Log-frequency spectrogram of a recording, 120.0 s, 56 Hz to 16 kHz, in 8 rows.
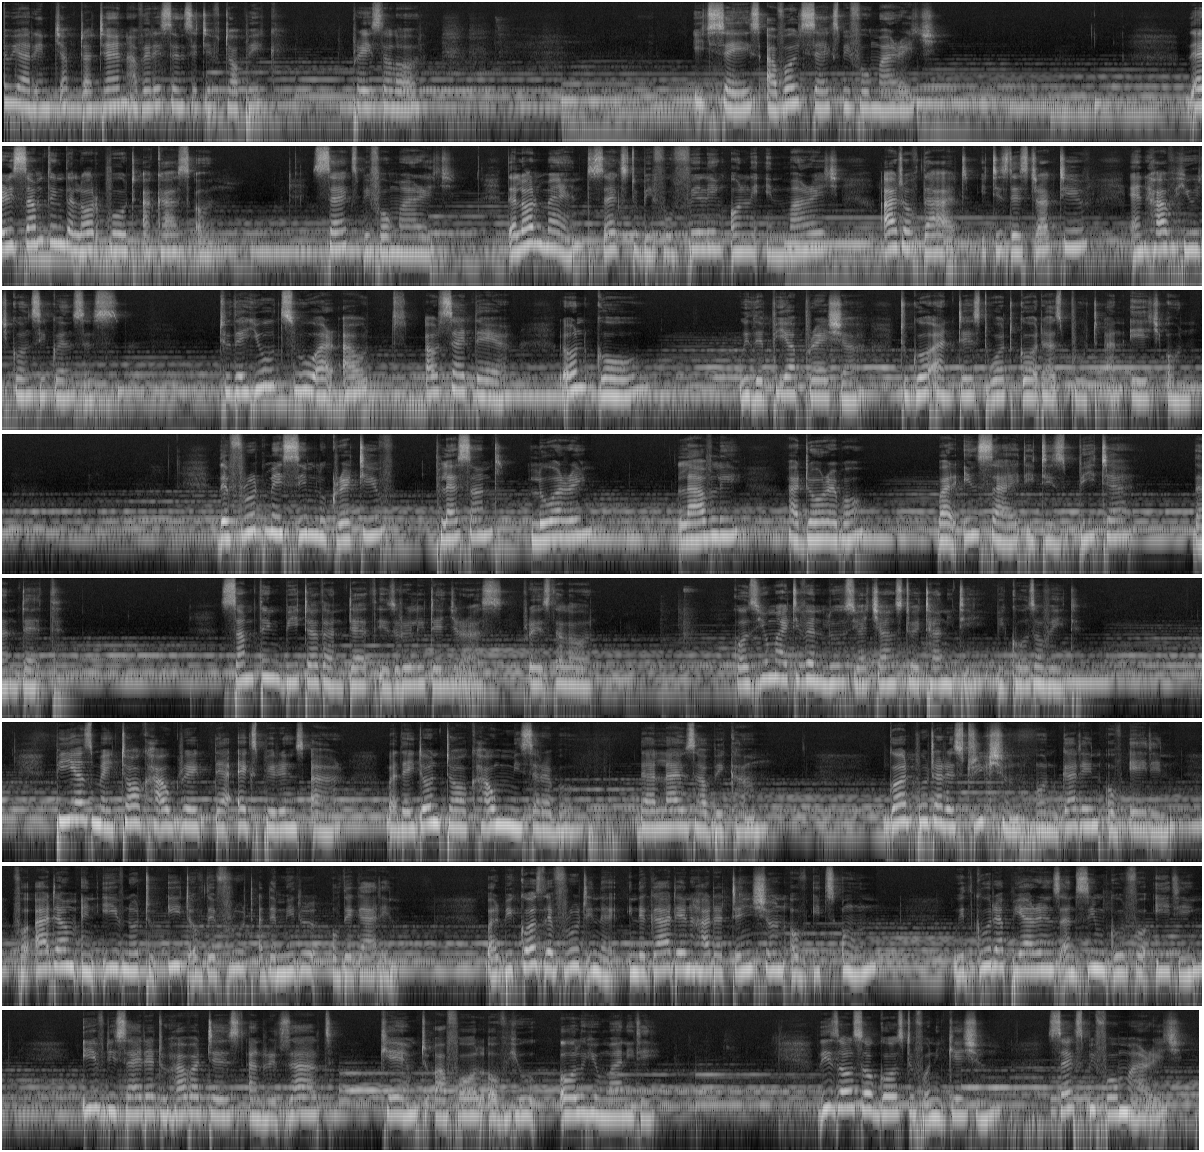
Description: avoid-sex-before-marriage-book-review.mp3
